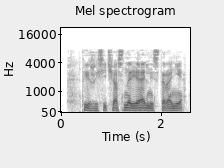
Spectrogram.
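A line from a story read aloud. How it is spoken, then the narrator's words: Chuckling. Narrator (Russian): хохотнул человек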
